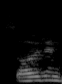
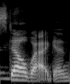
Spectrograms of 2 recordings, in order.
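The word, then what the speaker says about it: Stellwagen: That's a I'm going to butcher the name. Sloan Solan Bank National Marine Sanctuary. Stell Wagon.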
